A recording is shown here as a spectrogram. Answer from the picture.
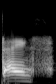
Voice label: thankful, swat fem; vo; Counter Strike Model Pack; CS:GO

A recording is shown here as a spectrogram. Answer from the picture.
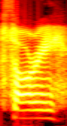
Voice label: sorry, fem; player vo; Counter Strike Model Pack; CS:GO

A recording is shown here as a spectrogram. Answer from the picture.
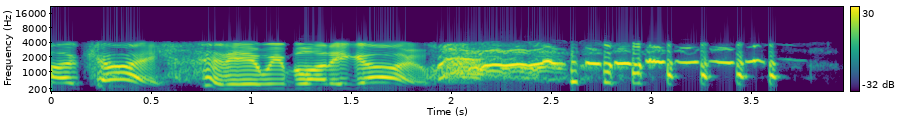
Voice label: round start, professional; vo; Counter Strike Model Pack; CS:GO

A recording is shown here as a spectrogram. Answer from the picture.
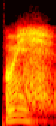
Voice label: affirmation, male; vo

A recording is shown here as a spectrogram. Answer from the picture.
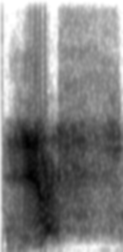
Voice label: sees team combo, professional; vo; Counter Strike Model Pack; CS:GO

